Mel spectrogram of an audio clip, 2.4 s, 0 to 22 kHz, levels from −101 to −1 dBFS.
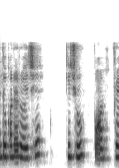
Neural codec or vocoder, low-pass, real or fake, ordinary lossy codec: codec, 16 kHz, 16 kbps, FreqCodec, larger model; none; fake; none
